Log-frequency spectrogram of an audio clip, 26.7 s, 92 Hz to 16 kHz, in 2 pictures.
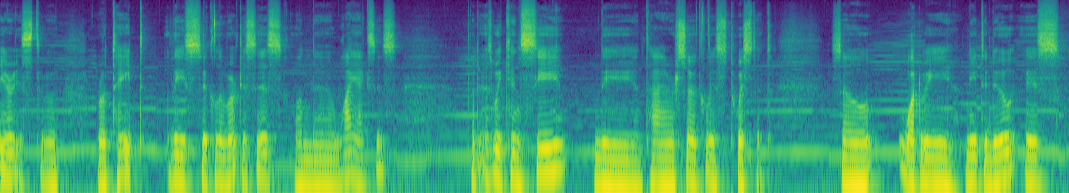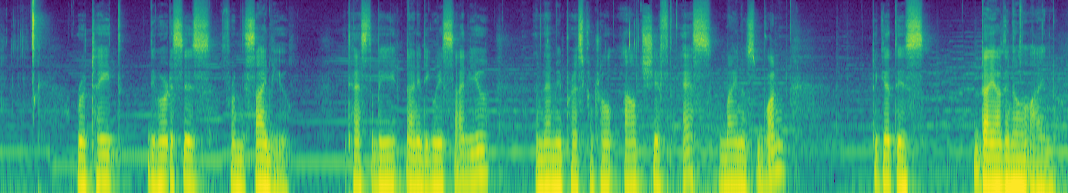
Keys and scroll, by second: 0.6 ctrl+alt+shift+s, 2.7 1, 3.8 Return, 4.8 shift+z, 12.5 ctrl+z, 15.0 1, 17.3 shift+z, 19.3 ctrl+alt+shift+s, 20.0 -, 21.3 1, 23.7 Return, 26.3 shift+z.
